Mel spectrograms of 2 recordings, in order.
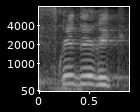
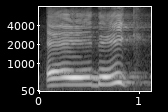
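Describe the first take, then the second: First: Every sound of the name is pronounced fully. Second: Several consonants are dropped, like a toddler's speech. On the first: The speaker calls it right. "Il faut que je lui dise c'est Frédéric" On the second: The speaker calls it wrong. "parce qu'il ne sait pas encore bien prononcer"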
